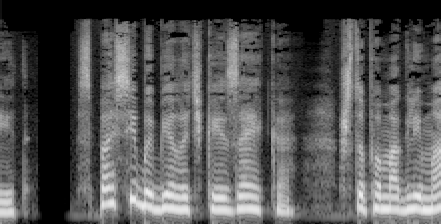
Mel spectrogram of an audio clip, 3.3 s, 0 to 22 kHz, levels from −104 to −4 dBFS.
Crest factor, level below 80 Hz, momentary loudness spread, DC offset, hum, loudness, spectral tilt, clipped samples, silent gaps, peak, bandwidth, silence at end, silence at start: 12 dB; -62 dBFS; 12 LU; under 0.1%; none; -18 LUFS; -5 dB/octave; under 0.1%; 0.31-0.48 s; -6 dBFS; 16 kHz; 0 s; 0 s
